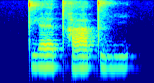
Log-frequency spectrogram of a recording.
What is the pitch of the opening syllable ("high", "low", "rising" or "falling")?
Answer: high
